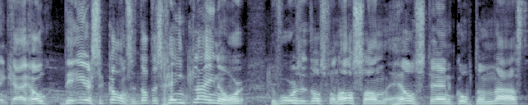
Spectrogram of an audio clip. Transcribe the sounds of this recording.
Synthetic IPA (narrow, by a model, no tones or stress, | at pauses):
ɪkːrɛjχowkdəɪːɹstəkɑnsɛndɑtɪsχejnklɛjnəɦʊːɹ | d̥əvʊːɹzɪtəʋɑsfɑnɦɑsɑnɦɛlˠstɛɹnkɔp̚təmnaːst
